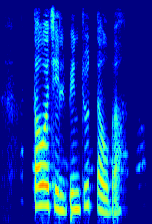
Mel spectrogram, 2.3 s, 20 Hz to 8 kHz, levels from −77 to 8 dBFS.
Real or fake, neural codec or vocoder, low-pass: real; none; 7.2 kHz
